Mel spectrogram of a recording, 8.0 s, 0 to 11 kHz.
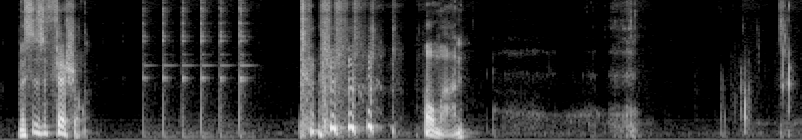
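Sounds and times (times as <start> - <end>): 
speech: 0.2 - 1.0, 3.7 - 4.8
slurping sips of a drink: 5.4 - 6.5.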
